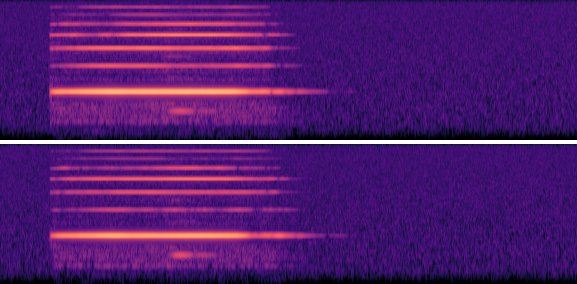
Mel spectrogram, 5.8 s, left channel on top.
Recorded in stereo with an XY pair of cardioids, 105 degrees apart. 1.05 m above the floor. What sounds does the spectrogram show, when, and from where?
0.5 s a violin: 55° left, 1.8 m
